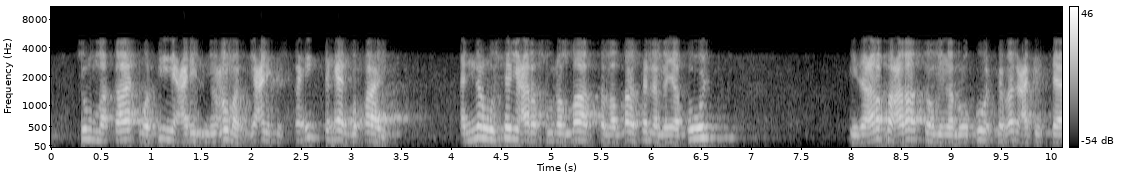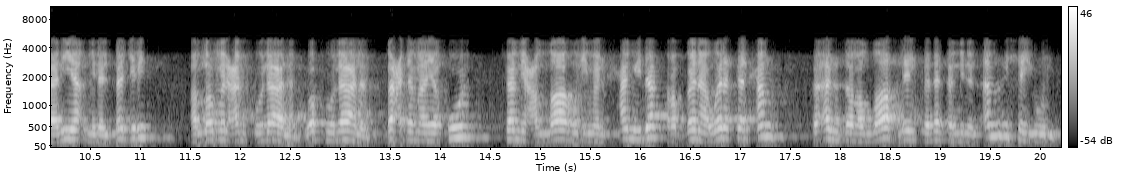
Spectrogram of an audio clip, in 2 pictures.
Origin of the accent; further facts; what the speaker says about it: Sudan; عندنا في السودان هنا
